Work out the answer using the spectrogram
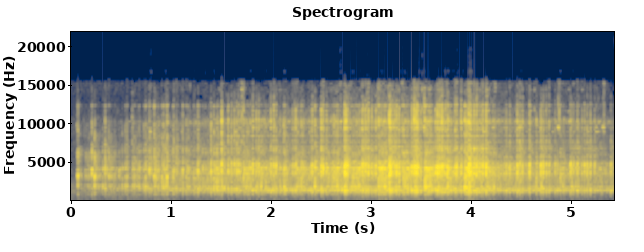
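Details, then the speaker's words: Mimi X7 transmission with modded roughly 3-year-old glow engine, freshly reshimmed head, new glow plug and bearings, spun by hand: light even gear whir, no catches or grinding; smooth transmission. "the transmission on these things are smooth as butter, people."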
